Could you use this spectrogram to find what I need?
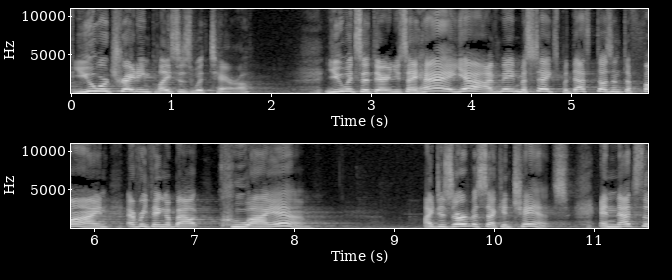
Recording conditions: large echoing room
